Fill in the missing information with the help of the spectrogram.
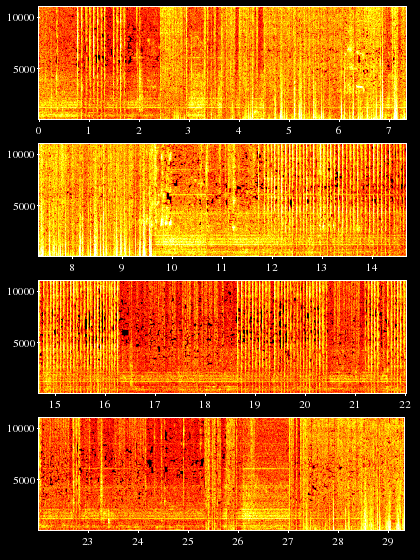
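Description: Rapid ratcheting clicks in runs, thickest in the first ten seconds, sparser through the middle and picking up again near the end.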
